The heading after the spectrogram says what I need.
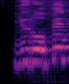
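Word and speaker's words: European: यूरोपियन की spelling है। ये ई से स्टार्ट हो रहा है। ये क्या है? वोवेल है। बट हम इसको प्रोनाउंस कैसे करते हैं? यूरोपियन। यू से शुरू होता है।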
